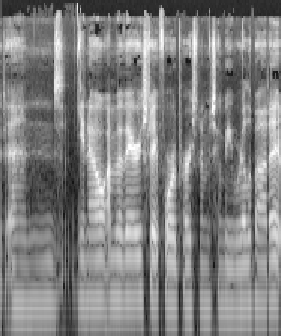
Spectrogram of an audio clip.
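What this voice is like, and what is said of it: Tired, physically drained voice. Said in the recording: “I sound exhausted ... I'm very, very, like, tired, like, physically drained ... if I sound physically drained in this episode”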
